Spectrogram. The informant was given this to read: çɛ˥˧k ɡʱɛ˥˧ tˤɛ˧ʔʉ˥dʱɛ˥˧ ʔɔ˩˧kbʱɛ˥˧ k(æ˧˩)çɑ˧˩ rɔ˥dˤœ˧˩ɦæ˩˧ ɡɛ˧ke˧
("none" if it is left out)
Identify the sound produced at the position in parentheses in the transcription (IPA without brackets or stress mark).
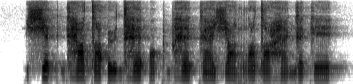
æ˧˩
